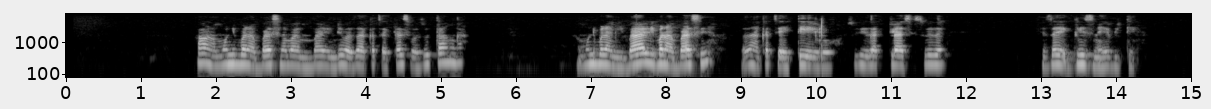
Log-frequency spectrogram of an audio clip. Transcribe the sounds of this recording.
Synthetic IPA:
a˦wa˦na˨mɔ˦ni˦ba˦na˨ba˦si˦na˨ba˦na˨mi˨ba˦li˨nde˦ba˨za˦na˨ka˦ti˨a˨kla˦si˨ba˨zo˦ta˦ŋɡa˦ | na˨mɔ˦ni˦ba˦na˨mi˨ba˦li˦ba˦na˨ba˦si˦ | ba˨za˦na˨ka˦ti˨ja˨e˨te˦e˨lɔ˨su˦ki˦e˨za˦kla˦ssu˦ke˨a˦ | e˨za˦e˨ɡli˦zi˨na˨je˦bi˦tɛ˦

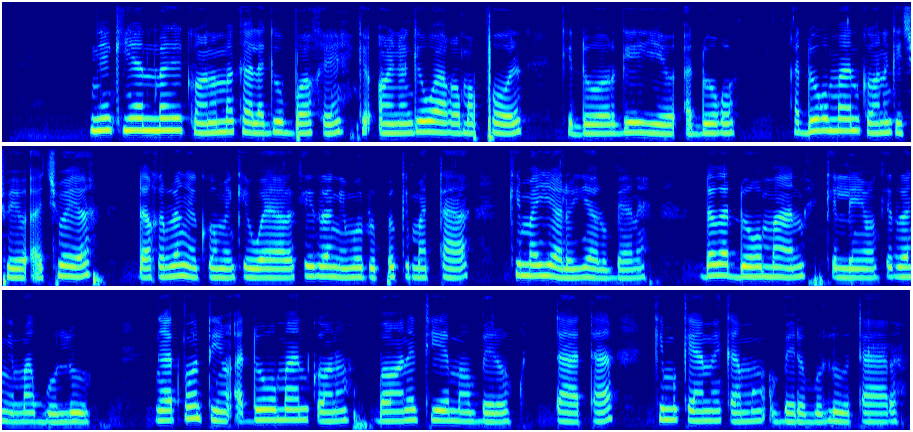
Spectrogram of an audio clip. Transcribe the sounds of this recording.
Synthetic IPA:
ɲe˦kjɛ˦nma˦ɡɪ˦kʰɔ˨nɔ˦ma˦ka˨la˨ɡɪ˦ʊ˦bɔ˦kɛ˨kɪ̰˨ʔɔ˨ɲɔ˨ɡɪ˦wa˦kɔ˦ma˦po˦l | kɪ˨dɔ˨ɾɡɪ˦je˨o˨ʔa˨dwo˦ko˦ | a˨dwo˦ko˦ma˦nkɔ˨nɛ˦kɪ˨t͡ʃwe˨jo˨ʔa̰˨t͡ʃwe˦ja˦ | dɔ˨kːɪ˨ɾa˦ŋe˨ko˨me˨kɪ˨wɛ˨ɾɔ˨kɪ˦ɾa˦ŋi˨mo˦ɾu˨pːo˦kɪ˦ma˦ta˦ | kɪ˦ma˦ja˨lo˨ja˦˨lɔ˨bɛ˨nɛ˦ | dɔ˦ka˦dwo˦ko˦ma˦nki˨lɪ˨ɲɔ˨ki˦ɾa˦ŋi˨ma˦bo˨lu˦ | ŋa˨tma˦o˦ti˨ɲo˨ʔa˨dwo˦ko˦ma˦nkɔ˨nɔ˦bɔ˨kɔ˨nɛ˦tje˦ma˨o˨be˨do˨ | ta˨ta˨˦ | ki˦mʊ˦kɛ˦nɛ˦ka˨mɔ˦ʔo̰˨be˨do˨bo˨lu˦ta˦ɾa˦

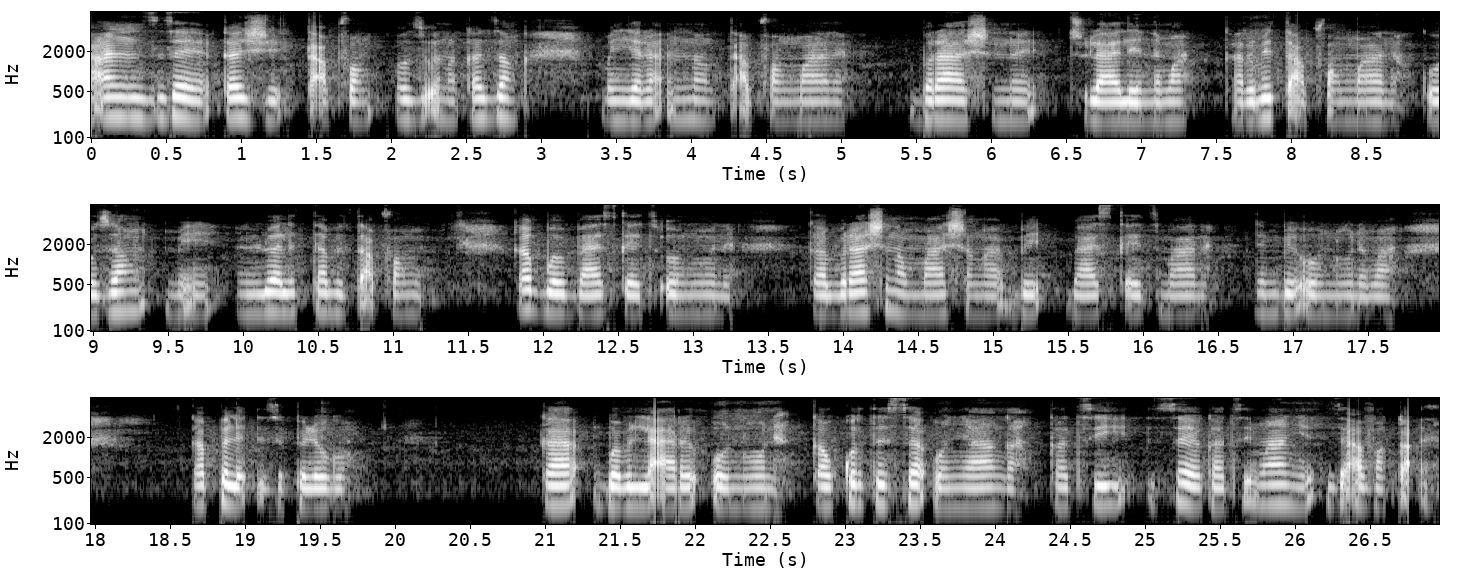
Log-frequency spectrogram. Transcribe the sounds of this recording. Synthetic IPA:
ka˨ʔa˦nza˦˨ka˦ʒɪ˦ta̰˨ʔpa˦ŋo˦zʊ̰˦ʔʊ̰˦nɨ˨ka˦za˦ŋbɛ˨ɲjɛ˨la̰˨˦n̩˦nɨ˦ŋta̰˨ʔpa˦ŋmaː˦nɨ˨ | bɨ˨ɾaː˦ʃɪ˦nɨ˦tu˨laː˦le˨nɨ˨ma˦ka˨dɨ˨bɛ˦ta̰˨ʔpa˦ŋmaː˦nɨ˨ko˨za˦ŋmɪ˨ʔɪ˨n̩˦lɔ˦lɨ˦ta˦bɨ˨ta̰˨ʔpa˦ŋɨ˦ka˦ɡ͡bo˦ba˦ske˨to˦nuː˦nɨ˨ka˨bɨ˨ɾa˦ʃɪ˦nɨ˨ŋ˦maː˦ʃɛ˨ŋa˨bɛ˦ba˦ske˨tmaː˦nɨ˨ | dɨ˦m˦be˦ʔo˨nuː˦nɨ˨maː˦ | ka˦pɨ˦lɨ˨zɨ˨pɨ˨lɨ˦ɡʊ˦ | ka˦ɡ͡bɔ˨bla̰˨ʔa˨ɾɨ˦o˨nuː˦nɨ˨ka˨kʊ˦ɾɨ˦tɨ˦sa˦ʔo˨ɲaː˦ŋɡa˨ka˨ti˦sa˦ja˨ka˨tʰḭ˦maː˦ɲɛ˨za̰˦ʔva˨ka̰˨ʔ

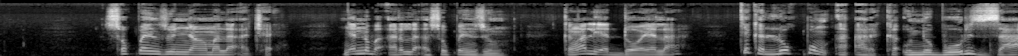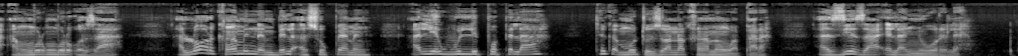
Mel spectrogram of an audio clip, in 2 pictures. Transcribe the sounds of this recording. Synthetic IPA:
sɔ˦k͡pɛ˦nzʊ˦ŋ˦ɲa˦ŋ˦ma˦la˦ʔa̰˨t͡ʃɛ̰˨ | ɲɛ˦nʊ˦ba˨ʔa˨ɾɪ˦la˨ʔa˨so˦k͡pɛ˦nzu˦˨ŋ | ka˨ŋa˦lɪ˨ɛ˨dɔː˨ja˦la˦ | t͡ʃɛ˦ka˨lo˦k̚k͡po˦˨ŋa˨ʔa˨ɾɪ˨kʰa˨ʔʊ˨ɲo˨boː˨˦ɾi˦zaː˨˦ʔa˨ŋ͡mʊ˦ɾɪ˦mʊ˦ɾɪ˦ʔʊ˨zaː˨˦ | a˨lɔ˦ɾɪ˨kʰa˨ŋa˦mɪ˦na˨mbe˦la˦˨ʔa˨so˦k͡pɛ˦mɪ˦ŋ | a̰˨lɪ˦ɛ˦wu˦lːɪ˦pʊ˦pɪ˦laː˦ | t͡ʃɛ˦ka˨mo˦to˨zɔ˦nɔ˦kʰa˨ŋa˦mɪ˦ŋwa˨pa˨ɾa˨ | a˨zɪ˦e˦zaː˨˦ʔɪ˦la˦ɲʊː˦ɾɪ˨lɛ˨

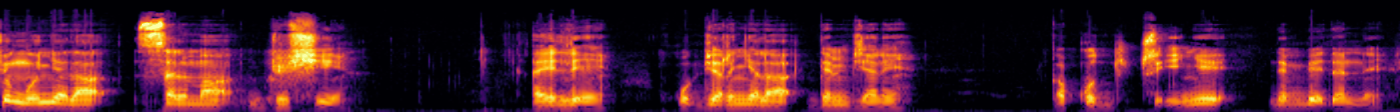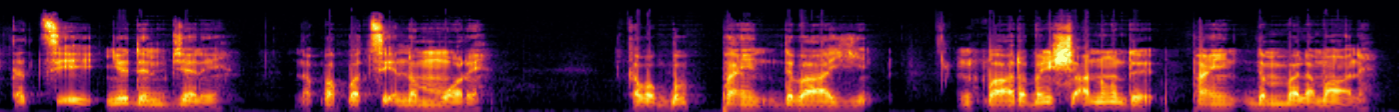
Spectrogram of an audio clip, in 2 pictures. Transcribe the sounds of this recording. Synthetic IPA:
t͡ʃe˦ŋːo˦ɲɛ˦la˦ | sa˦lɨ˦ma˦du˦ʃeː˨ | a˨jɛ˦lɪ˦ʔɪ˨ | kʊ˨bjɛ˦ɾɨ˦ɲɛ˦la˦dɨ˦mbjɛ˨nɨ˨ | ka˨ko˨tʊ˨ʔɪ̰˨ɲɛ˦ | dɨ˦m˦be˦dɨ˨nːɨ̰˨ka˨tɪ˨ʔɪ˨ɲɛ˦dɨ˦mbɛ˦nɨ˨ | na̰˨k͡pa˦k͡pa˦tɪ̰˦ʔɪ̰˨nɨ˦m˦mɔ˨ɾɨ˨ | ka˨bɨ˨ɡ͡bʊ˦bpa˦ɲdɨ˦baː˦ji˦ | ŋ͡m̩˨k͡paː˨ɾɨ˨bɨ˦n˦ʃa̰˦ʔa̰˦nɨ˦ŋdɨ̰˨pa˦ŋ˦dɨ˦mba˦la˨maː˦˨nɨ̰˨

